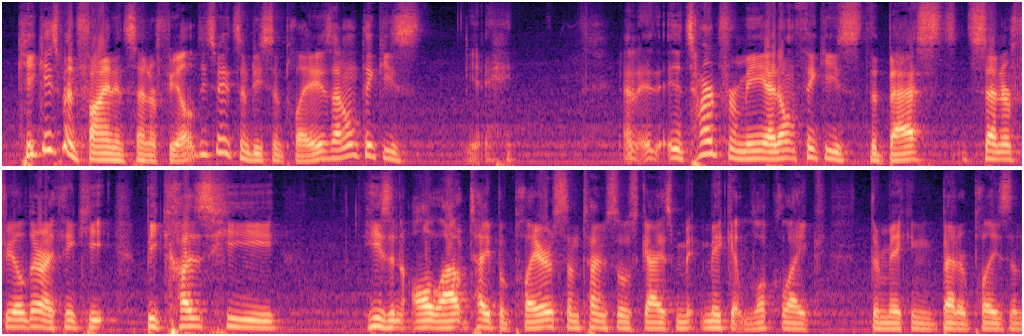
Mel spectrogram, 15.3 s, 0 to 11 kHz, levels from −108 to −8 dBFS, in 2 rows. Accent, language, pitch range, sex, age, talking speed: American, English, 115-145 Hz, male, 20-39, 215 wpm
